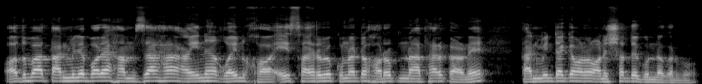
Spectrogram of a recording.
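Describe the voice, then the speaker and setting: A man teaching the rules of Quran recitation, patiently spelling out each letter, asking the viewer questions and reciting words slowly for them to repeat. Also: on the high side, steady tone, clear, resonant tone. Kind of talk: tajweed lesson, spelling out letters and drawn-out recitation.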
